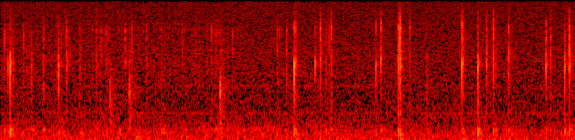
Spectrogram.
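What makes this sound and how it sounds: Long acrylic nails on both hands tap and scratch across a holographic mermaid scale fabric, a flat iridescent foil scale-print stretch fabric. An irregular stream of quiet, crisp, bright ticks with soft scratchy rustling sits over a faint low hiss, each tick dying away almost instantly.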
